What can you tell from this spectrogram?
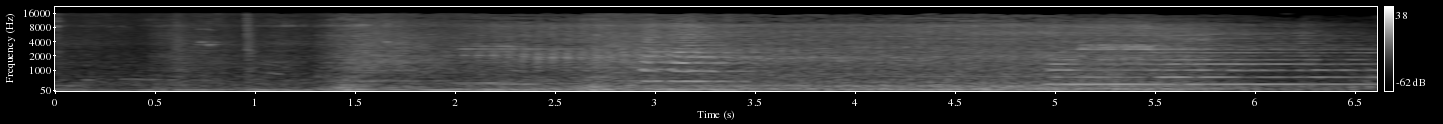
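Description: Road traffic with engines running and vehicle horns honking: short toots about two and three seconds in, and one long horn held for about a second and a half near the end.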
